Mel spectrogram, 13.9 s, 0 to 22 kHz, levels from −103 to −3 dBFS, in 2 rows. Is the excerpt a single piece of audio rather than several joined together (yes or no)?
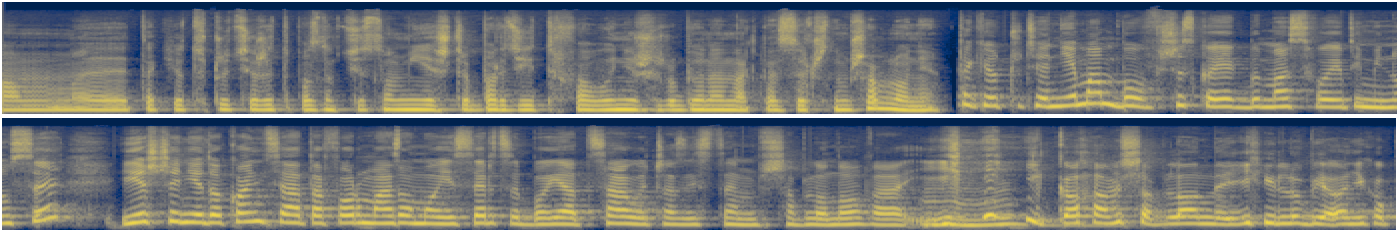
no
